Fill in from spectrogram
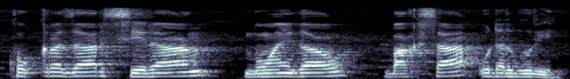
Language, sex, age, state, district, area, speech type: Bodo, male, 30-45, Assam, Kokrajhar, rural, spontaneous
